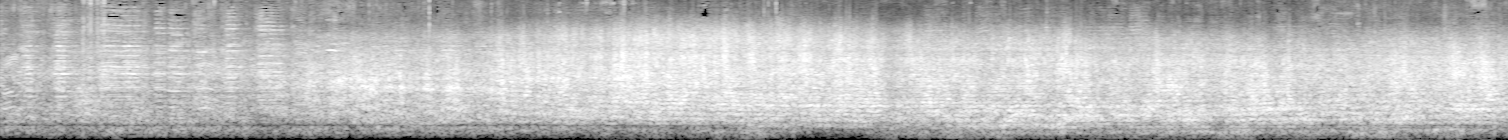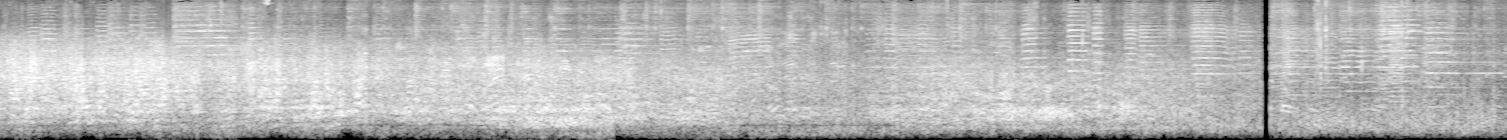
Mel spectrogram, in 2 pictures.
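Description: A Learjet's jet engines roar loudly overhead during an aerobatic display. The noise swells a few seconds in and stays loud, with a slowly sweeping, phasing tone as the jet passes. It cuts out for an instant near the end.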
